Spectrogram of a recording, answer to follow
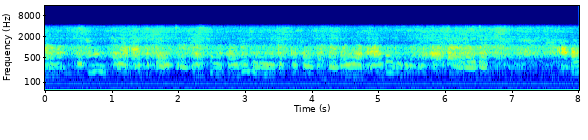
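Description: Shortwave AM broadcast received on an ICOM IC-R8500 communications receiver: continuous Kyrgyz-language speech from PBS Xinjiang on 9705 kHz. The voice is narrow and thin, over a steady background hiss.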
